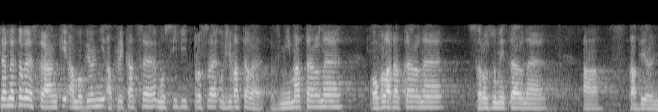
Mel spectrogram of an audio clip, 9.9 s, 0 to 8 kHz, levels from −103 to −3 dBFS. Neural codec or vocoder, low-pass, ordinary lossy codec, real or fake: none; 7.2 kHz; AAC, 16 kbps; real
